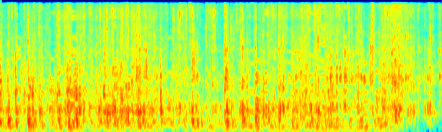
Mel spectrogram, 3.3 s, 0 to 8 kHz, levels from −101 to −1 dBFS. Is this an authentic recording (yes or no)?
yes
